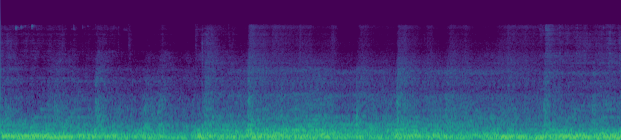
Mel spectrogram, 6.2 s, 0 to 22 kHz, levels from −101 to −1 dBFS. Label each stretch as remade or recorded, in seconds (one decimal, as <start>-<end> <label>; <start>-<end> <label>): 0.0-2.4 recorded; 2.4-5.4 remade; 5.4-6.2 recorded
